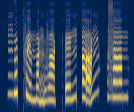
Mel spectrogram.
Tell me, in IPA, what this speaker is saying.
ŋəː˦˥t̚fɛ˨˩ma̰˧˨ŋva˨˩k̚ ʔɛ˨˦ŋ ʔa̰˧˥ŋ | za˧m

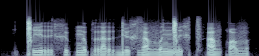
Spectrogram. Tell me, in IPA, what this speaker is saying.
ǀirxyp nəprardyxza vəŋ͡ǀix t͡sʼavqʷav

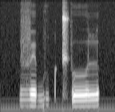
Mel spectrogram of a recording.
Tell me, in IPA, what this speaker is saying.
vøbṳp t͡ʃʼul

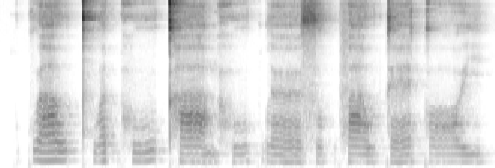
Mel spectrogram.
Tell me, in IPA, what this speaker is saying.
kʷaː˧w kʷʰɐ˨˥t̚ huː˨˥kʰaː˨m huː˨˥k̚lœː˨˧ sʊ˨˥k̚faː˧wkɛː˨˥ kɔː˧j

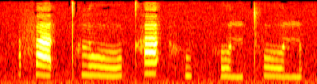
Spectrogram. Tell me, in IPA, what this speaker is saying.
fa˨˩t̚pʰloː˩˦ kʰa˥˩ʔhu˨˩k̚ho˩˦n tʰo˨˩n

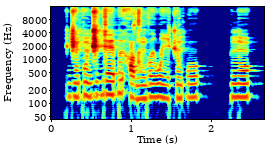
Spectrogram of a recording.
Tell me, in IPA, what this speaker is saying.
d͡ʒɛ̃˧kũ˨˦d͡ʒɨ˦ ɡeː˦ɓɨ˦hɔ˨ dĩ˧ɡʷiː˧ wiː˨t͡ʃũ˧k͡pu˦ | ɲũ˧

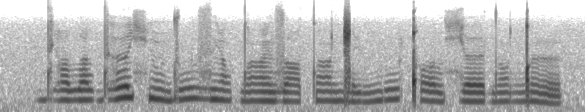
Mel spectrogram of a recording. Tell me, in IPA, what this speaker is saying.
dʱiðˤildʱɜ çũdul zĩldˤæ̃ zɔtˤĩŋ͡ǁɪŋu ǃɔlçɜ dɔ̃ŋ͡ǃə̃

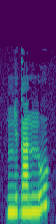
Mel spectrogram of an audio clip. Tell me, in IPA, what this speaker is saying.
ɲeɡanːu

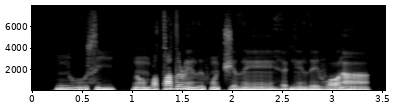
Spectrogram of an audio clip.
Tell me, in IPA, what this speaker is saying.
ɲuːsi | ɾõbɨ tˤɘdɹẽðɨfõ t͡ʃɘðẽː ɦɛɡẽ ðevɔ ɾã

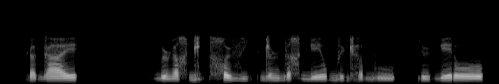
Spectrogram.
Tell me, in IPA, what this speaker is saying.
ɽɐɡae̯ | ɠɵɳɐχɡik χʉvik ɖɐɳbeχɠeo̯ biɖʱɐbu | ɾʉɠe ɾo

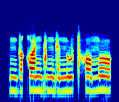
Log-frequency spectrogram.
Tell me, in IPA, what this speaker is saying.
mbɪque̯ŋɡuŋɡɛ nutʰɔ mo

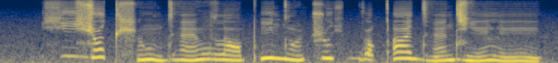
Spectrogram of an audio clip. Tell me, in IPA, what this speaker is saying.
çi˥ ʑu˧˥˧tˤ ʂũ˩˧˩dʱæ̃˧˩˧v lɒ˧˩˧pʼĩ˥dõ˧˩˧ʈ͡ʂo˥ç bṵ˥qʼæ˥dʱæ̃˩˥d ʑẽ˩˥lẽ˩˧˩

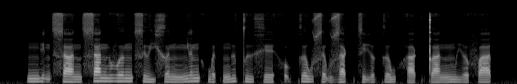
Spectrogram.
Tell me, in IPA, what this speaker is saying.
ŋḭ˧˨nsa˨˩n sa˧nvəː˧ŋsɨ˧˩jxə˨˩n ɲə˧nhwə˨˩t̚ŋɨ˧t̪ɨ˨˩ xe˨˩ho̰˧˥ kə˧wsə̰˧˨w za˦˥k̚sḭ˧˥ə̯kə˧w ha˨˩k̚t̪a˨˦n mi˧ə̯fa˦˥t̚

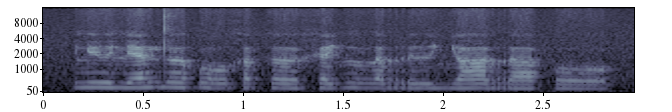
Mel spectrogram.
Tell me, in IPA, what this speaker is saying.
lʲɨːlʲændəː ɓoːxɐkəː xɛʎlːɐ rɨːʎɐːrɐːkoː

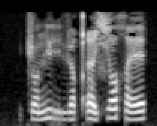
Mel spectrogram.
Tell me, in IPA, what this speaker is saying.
ʈ͡ʂɔ˩ny˥˩r vy˩˧qʼi˧˩˧ ɕɔ˧˥χɛ˩˧

